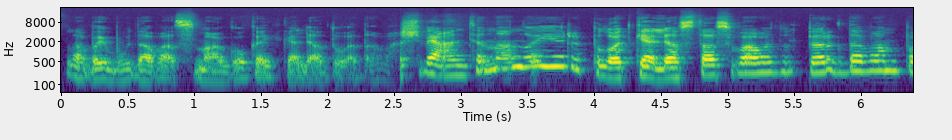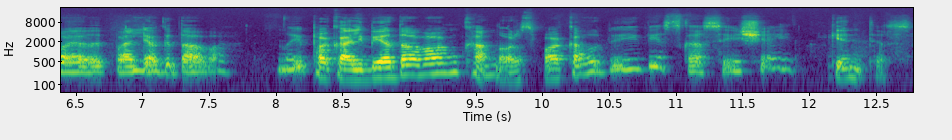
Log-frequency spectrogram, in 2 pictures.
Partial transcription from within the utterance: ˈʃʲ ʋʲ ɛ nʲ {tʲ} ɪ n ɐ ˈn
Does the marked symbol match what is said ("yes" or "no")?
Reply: yes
